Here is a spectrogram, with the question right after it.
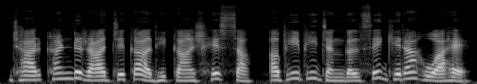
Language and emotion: Hindi, neutral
